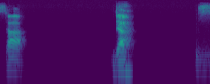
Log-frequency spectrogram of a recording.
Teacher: যা হরফটা উচ্চারণের সময় একটা ভ্রমরের মতন একটা আওয়াজ হবে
